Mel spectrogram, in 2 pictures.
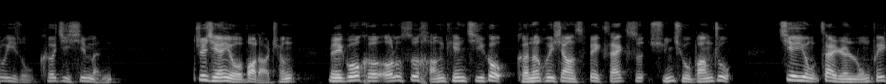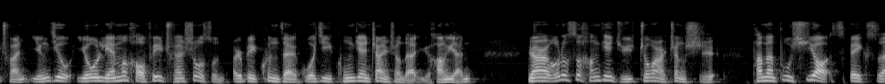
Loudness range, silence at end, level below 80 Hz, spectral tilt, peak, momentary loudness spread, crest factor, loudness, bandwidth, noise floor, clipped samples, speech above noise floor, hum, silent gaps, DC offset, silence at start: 3 LU; 0 s; -66 dBFS; -5 dB/octave; -4 dBFS; 9 LU; 20 dB; -23 LUFS; 8.2 kHz; -66 dBFS; under 0.1%; 44 dB; none; none; under 0.1%; 0 s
